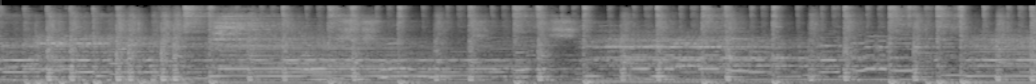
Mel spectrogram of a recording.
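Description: Live rock band playing an instrumental passage: electric guitars holding sustained notes over a drum kit and bass.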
